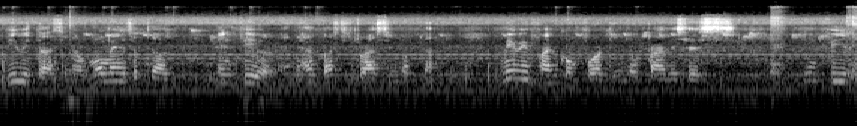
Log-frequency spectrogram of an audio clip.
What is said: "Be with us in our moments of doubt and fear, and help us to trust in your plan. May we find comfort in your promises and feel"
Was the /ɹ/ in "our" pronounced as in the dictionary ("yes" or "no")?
no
